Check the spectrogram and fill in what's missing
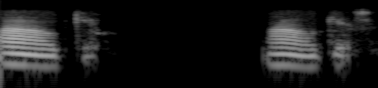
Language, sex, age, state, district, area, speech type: Tamil, male, 18-30, Tamil Nadu, Tiruvannamalai, urban, conversation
